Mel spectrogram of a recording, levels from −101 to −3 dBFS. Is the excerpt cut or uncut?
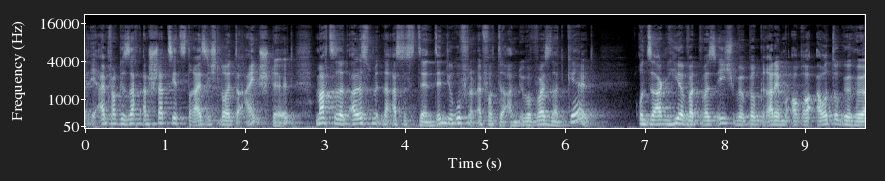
uncut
